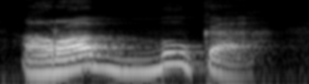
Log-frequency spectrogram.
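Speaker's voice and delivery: emphatic heavy thick r sound. Explaining when ra is read heavy, demonstrating the word: heavy thick r. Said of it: "را کو پر پڑھیں گے یعنی موٹا پڑھیں گے".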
